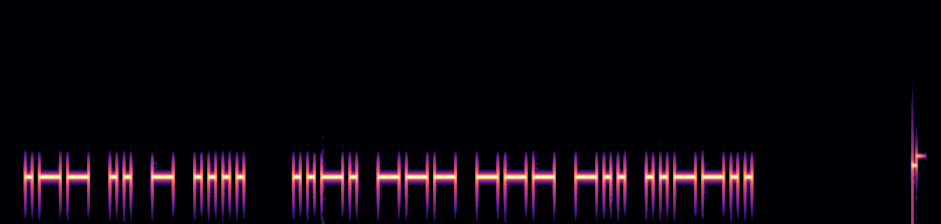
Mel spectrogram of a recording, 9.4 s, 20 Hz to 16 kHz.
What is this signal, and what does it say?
Morse code, heard as a keyed tone, about 17 wpm, 700 Hz. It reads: WITH FOOD?
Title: Sentences from Top 1000 Words - Review Part 5 - 17wpm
